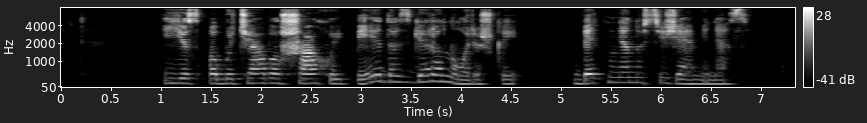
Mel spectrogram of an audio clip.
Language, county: Lithuanian, Kaunas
